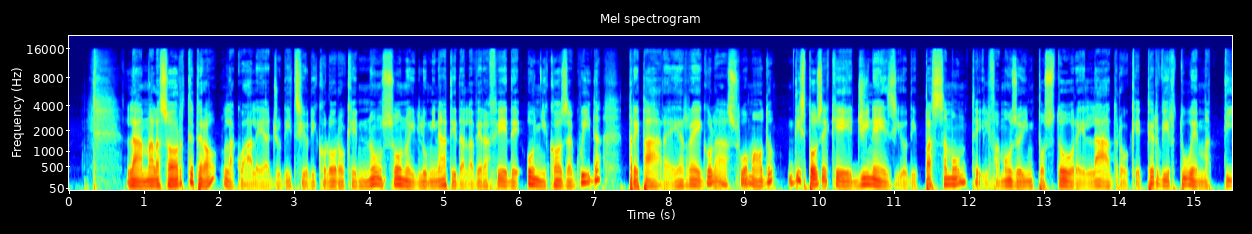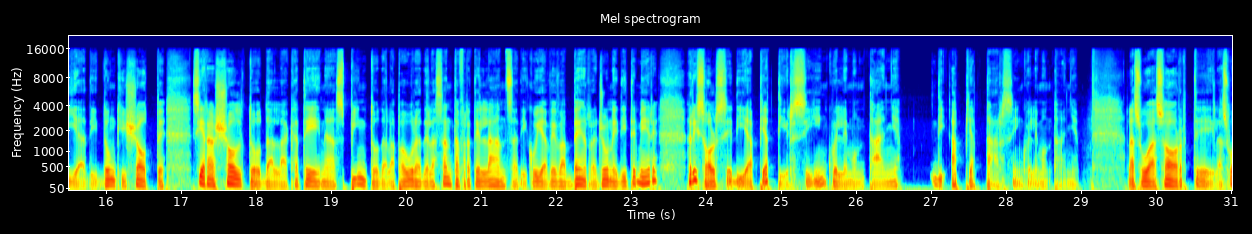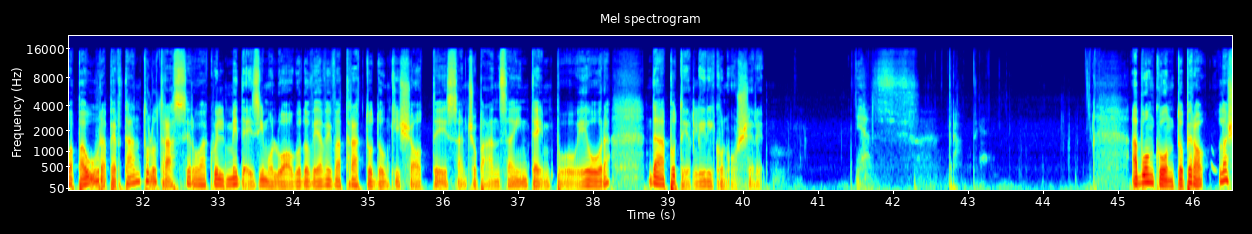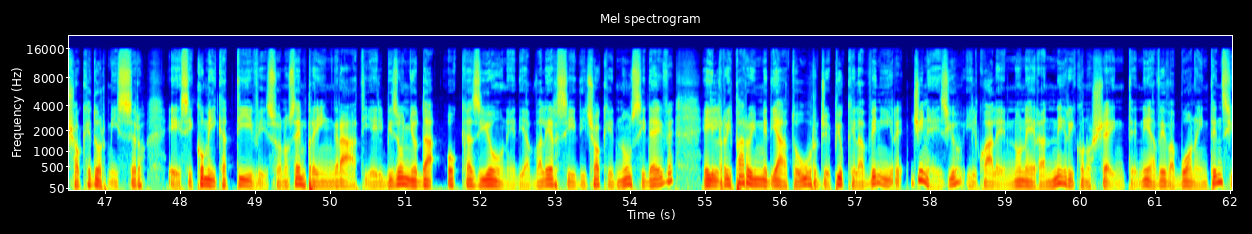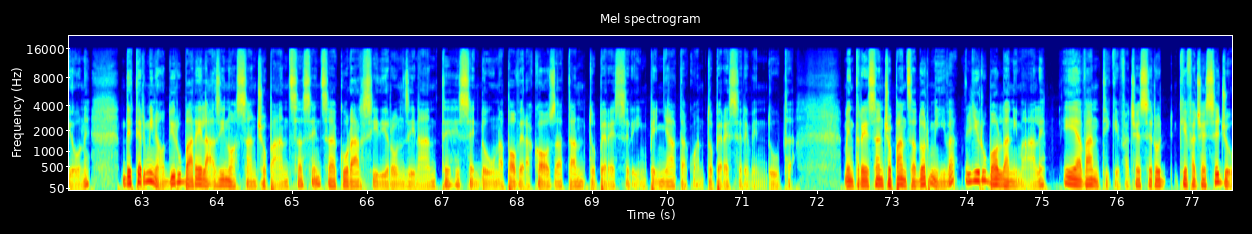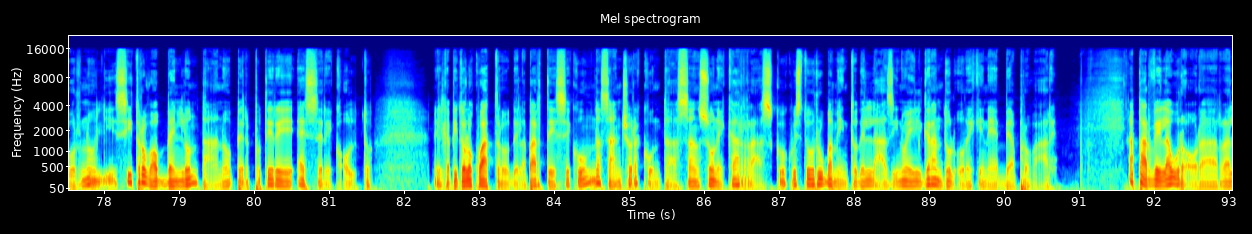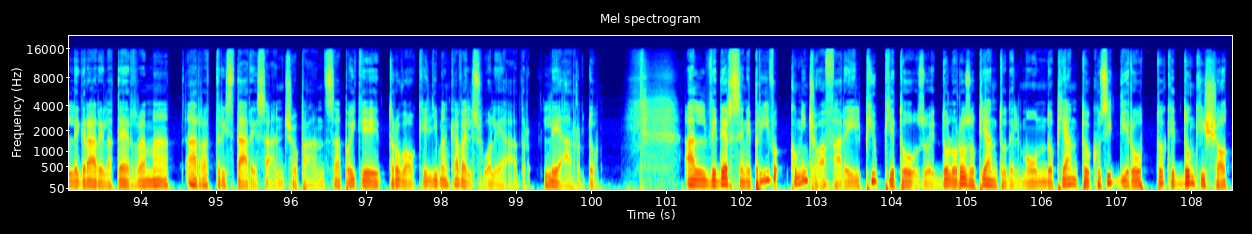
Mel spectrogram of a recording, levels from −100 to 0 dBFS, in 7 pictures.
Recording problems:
none

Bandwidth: 15.5 kHz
